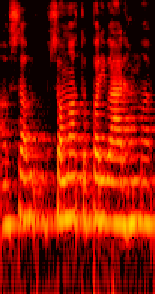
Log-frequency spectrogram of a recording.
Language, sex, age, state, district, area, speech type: Maithili, female, 60+, Bihar, Samastipur, rural, spontaneous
